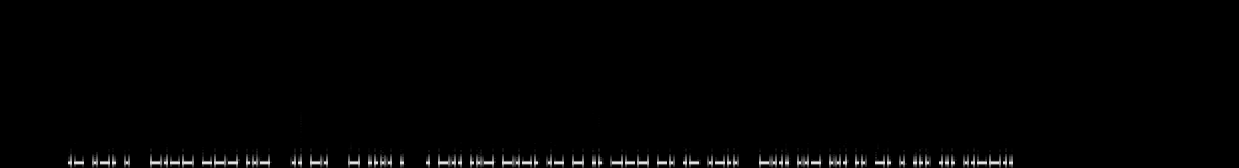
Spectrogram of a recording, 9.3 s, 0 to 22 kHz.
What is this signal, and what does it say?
Morse code, heard as a keyed tone, about 50 wpm, 700 Hz. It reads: ARE YOU IN THE EDUCATIONAL BUSINESS?
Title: Sentences from Top 1200 Words 50wpm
